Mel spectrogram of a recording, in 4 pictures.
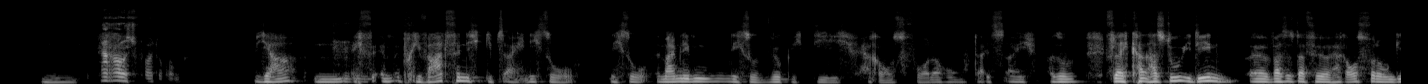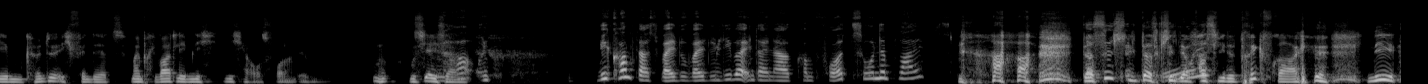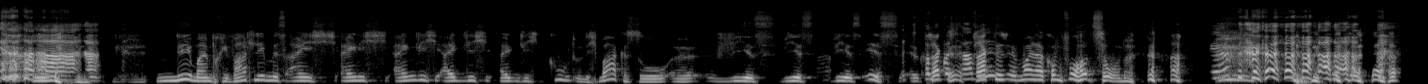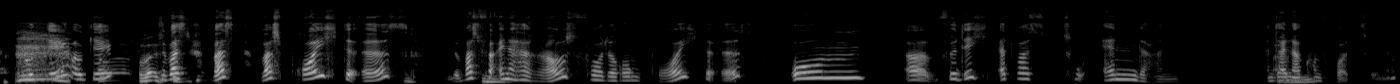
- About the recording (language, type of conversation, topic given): German, podcast, Wie motivierst du dich, aus deiner Komfortzone herauszutreten?
- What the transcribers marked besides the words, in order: other background noise; laughing while speaking: "Mhm"; stressed: "die"; chuckle; laugh; laughing while speaking: "Trickfrage!"; laughing while speaking: "Ha ha ha"; giggle; unintelligible speech; laugh; laughing while speaking: "Komfortzone"; laugh; drawn out: "um"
